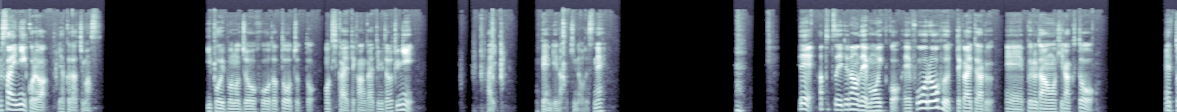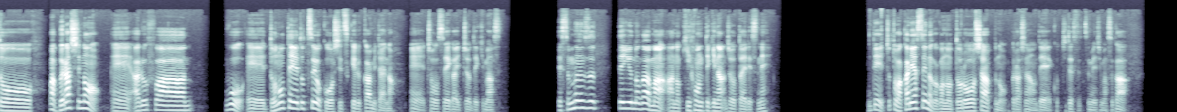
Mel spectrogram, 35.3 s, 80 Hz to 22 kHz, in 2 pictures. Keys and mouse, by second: 7.6 middle click, 11.6 middle click, 15.5 middle click.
